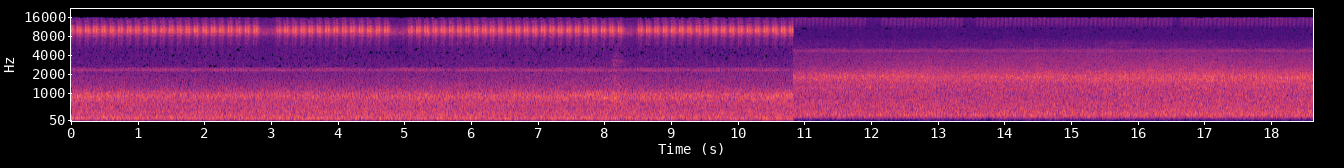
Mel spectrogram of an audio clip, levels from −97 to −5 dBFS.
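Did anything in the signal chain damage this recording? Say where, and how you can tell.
Yes. From 10.83 s to the end, the sound is read two samples at a time (double speed), a sample-format conversion fault: pairs are taken as single frames, so it plays twice as fast and 12 semitones higher. A spectrogram shows everything jumping up an octave and events squeezed in time.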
